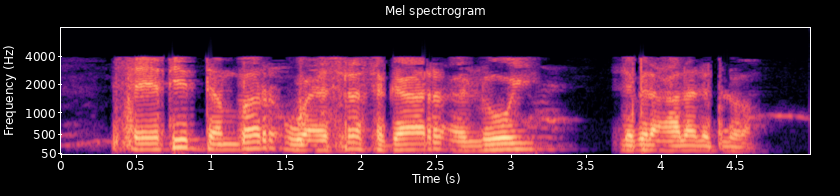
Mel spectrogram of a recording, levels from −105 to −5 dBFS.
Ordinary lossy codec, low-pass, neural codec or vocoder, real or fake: AAC, 16 kbps; 7.2 kHz; none; real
